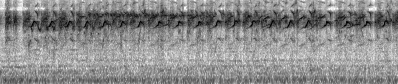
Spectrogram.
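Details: Noisy sogon bird call for luring, a steady stream of high, sharp, twittering notes, about three to four per second, continuing evenly throughout.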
